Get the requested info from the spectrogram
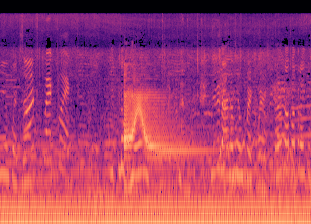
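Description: A short cartoon-style "boing" sound effect about two and a half seconds in: a tone that shoots up in pitch and drops straight back down. Under it run a steady low hum and people talking.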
